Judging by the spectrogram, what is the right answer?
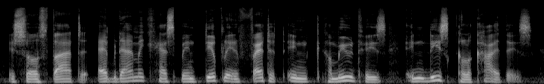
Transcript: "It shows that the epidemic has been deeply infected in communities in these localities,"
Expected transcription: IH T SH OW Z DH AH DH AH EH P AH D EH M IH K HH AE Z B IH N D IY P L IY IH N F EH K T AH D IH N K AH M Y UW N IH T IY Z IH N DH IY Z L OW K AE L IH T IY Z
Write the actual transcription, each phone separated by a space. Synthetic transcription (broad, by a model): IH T S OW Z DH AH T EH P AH D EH M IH K HH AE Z B IH N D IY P L IY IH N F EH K T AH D IH N K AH M Y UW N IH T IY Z IH N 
